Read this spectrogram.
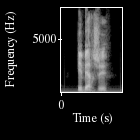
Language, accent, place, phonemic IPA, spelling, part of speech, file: French, France, Lyon, /e.bɛʁ.ʒe/, héberger, verb, LL-Q150 (fra)-héberger.wav
- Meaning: to house, accommodate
